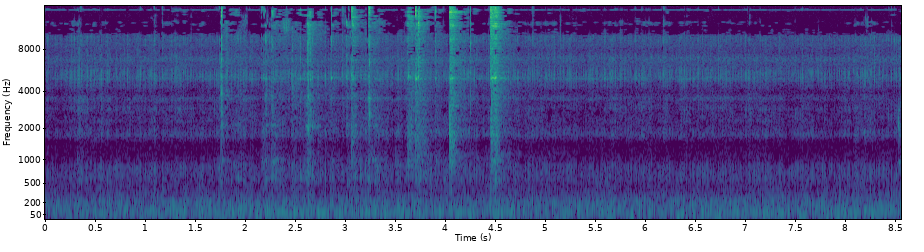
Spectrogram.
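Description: Low steady room hum with a few faint plastic clicks between about two and four and a half seconds in, from test-tube caps and a reagent dropper bottle being handled while drops are added to culture tubes.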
